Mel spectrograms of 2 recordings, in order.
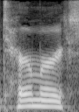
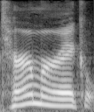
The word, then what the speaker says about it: turmeric: Is the R in turmeric silent? The word is spelled the word. – Okay, I can't talk right now, guys. I can't even say words. The word is spelled turmeric with an R in the first syllable, but that R is silent.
